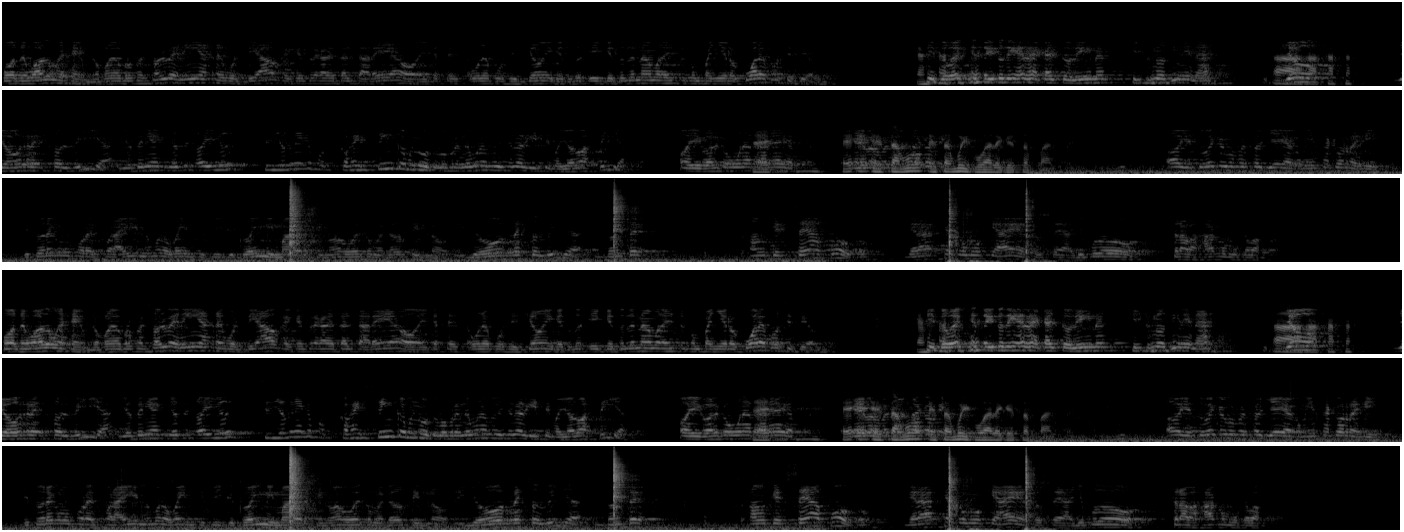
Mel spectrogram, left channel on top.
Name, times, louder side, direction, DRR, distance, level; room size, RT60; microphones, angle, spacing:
voice 1, 0.0-8.2 9.2-12.2 12.7-13.1 13.9-20.3 20.8-21.9 22.5-23.4 25.0-25.3 25.6-27.8 28.2-34.5 35.3-36.7 37.0-40.6, right 3 dB, 80° right, 3 dB, 3.5 m, -48 dB
voice 2, 9.1-9.9 12.7-13.3 21.5-24.7, right 2 dB, 15° right, 12 dB, 1.0 m, -48 dB
Fire, 24.2-36.2, equal, 60° right, 1.4 m, -54 dB
Hands, 30.7-32.0 32.2-33.5 33.9-36.2 36.7-36.8 37.2-38.8, right 7 dB, 40° right, 1.0 m, -39 dB
29.5 x 24.0 x 8.1 m, 0.73 s
head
